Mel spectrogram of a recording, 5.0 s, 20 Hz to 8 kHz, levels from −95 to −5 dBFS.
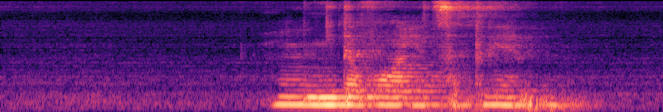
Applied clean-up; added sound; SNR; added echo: none; none; none; reverberation time 1.2 s.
